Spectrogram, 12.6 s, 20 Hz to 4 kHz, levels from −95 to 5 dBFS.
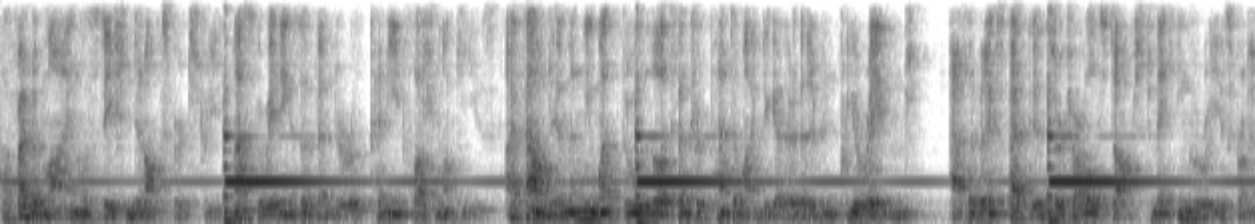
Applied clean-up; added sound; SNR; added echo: none; Acoustic guitar; 1 dB; reverberation time 0.5 s.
